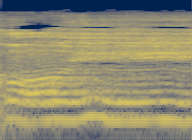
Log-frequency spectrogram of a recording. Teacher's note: Khair ketika diwakafkan roknya jadi tarkik, walaupun rok itu berharokat domatain atau tanwin domah, tetap dibaca tarkik karena ketika diwakafkan roknya jadi sukun.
